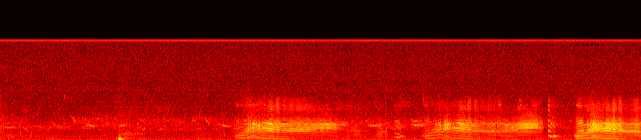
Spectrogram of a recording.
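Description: A woman sobs quietly.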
